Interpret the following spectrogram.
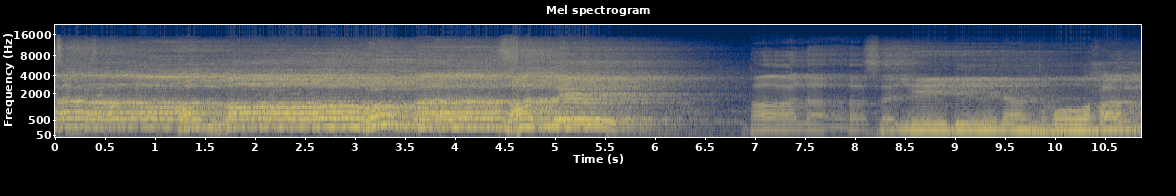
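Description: Male sholawat singers chanting an Islamic devotional song into microphones, with long held, ornamented notes. The chant fades out about six seconds in, and a new phrase starts about a second later.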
